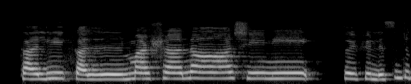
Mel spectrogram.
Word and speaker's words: कलिकल्मषनाशिनी: Only thing is you have to distinguish between this Shankara Sha and Sha, this Sha, which is in green. Kali Kalmashanashini.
